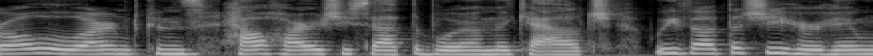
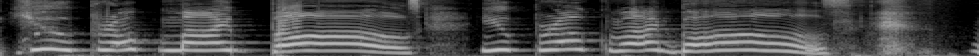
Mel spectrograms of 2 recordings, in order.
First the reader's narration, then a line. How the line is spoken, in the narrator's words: the little boy started screaming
